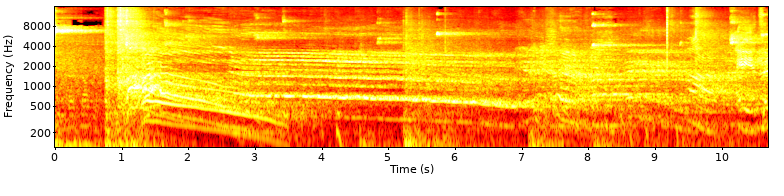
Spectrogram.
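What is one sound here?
Young men shout and cheer excitedly in an echoing hall.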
